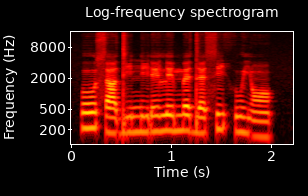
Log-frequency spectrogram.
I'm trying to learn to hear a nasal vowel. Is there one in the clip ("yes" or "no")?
yes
